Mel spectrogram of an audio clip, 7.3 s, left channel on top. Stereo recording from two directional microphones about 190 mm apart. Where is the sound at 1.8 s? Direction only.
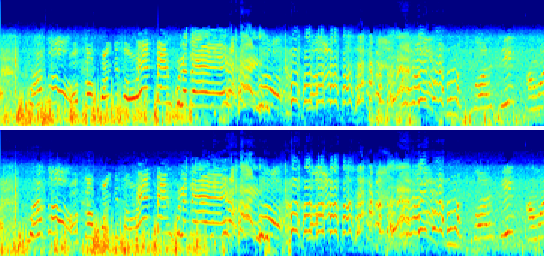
20° left (ahead or behind).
